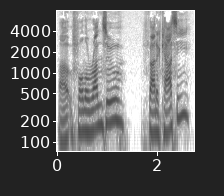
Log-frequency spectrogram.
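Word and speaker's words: Folorunso Fatukasi: Folorunsu Fatukasi.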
